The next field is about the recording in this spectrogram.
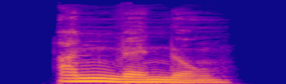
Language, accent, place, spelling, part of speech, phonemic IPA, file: German, Germany, Berlin, Anwendung, noun, /ˈʔanvɛndʊŋ/, De-Anwendung.ogg
- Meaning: application, usage, utilization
